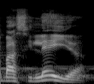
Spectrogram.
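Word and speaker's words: basileia: Y la palabra reino de los cielos en el original griego dice se se pronuncia basileya, la cual se refiere a un reinado, un dominio o soberanía.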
